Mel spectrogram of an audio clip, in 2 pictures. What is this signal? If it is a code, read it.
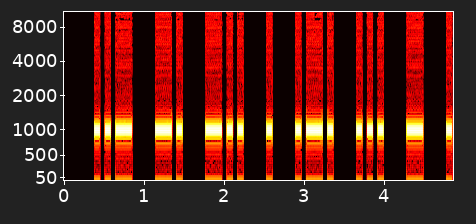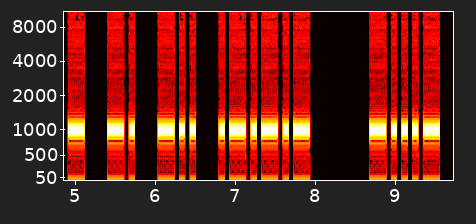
Morse code, heard as a keyed tone, about 18 wpm, spaced as for 15 wpm, 1000 Hz. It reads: UNDERSTAND. <BT>
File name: qotdfiles / 15wpm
